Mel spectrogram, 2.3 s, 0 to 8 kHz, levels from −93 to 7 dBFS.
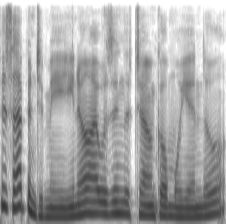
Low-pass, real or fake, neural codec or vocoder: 7.2 kHz; fake; codec, 24 kHz, 0.9 kbps, WavTokenizer, small release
